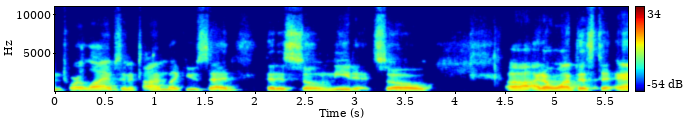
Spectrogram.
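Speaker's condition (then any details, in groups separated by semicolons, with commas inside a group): No condition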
